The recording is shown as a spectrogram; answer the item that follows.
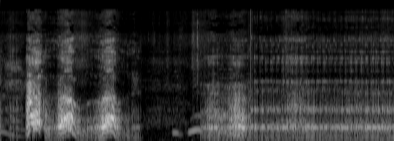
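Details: A white dog gives three short, rough barks in quick succession, then a brief pause before a steady droning tone runs to the end.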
